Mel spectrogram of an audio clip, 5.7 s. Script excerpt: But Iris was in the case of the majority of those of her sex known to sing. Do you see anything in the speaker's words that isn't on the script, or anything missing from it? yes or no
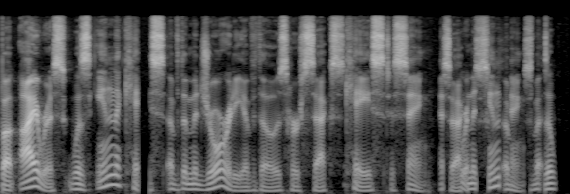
yes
